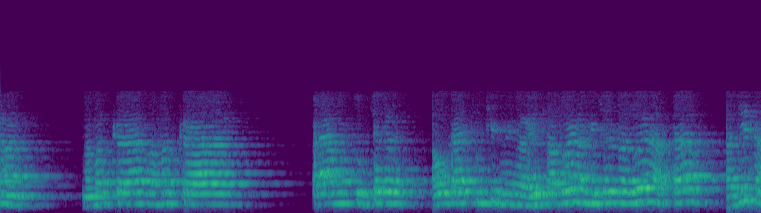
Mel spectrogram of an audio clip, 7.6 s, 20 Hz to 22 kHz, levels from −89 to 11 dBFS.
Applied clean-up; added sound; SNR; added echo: none; none; none; reverberation time 0.8 s.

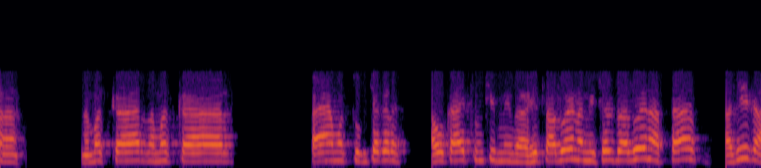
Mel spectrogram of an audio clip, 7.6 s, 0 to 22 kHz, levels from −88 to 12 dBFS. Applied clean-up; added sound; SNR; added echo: none; none; none; none.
